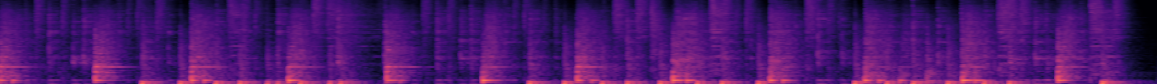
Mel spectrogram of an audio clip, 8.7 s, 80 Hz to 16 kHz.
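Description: Drum-kit groove of kick, snare and hi-hat, with an 8-inch Wuhan splash cymbal laid on a tom. Each tom stroke brings a short metallic, high-pitched bell-like ring, about every three-quarters of a second.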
